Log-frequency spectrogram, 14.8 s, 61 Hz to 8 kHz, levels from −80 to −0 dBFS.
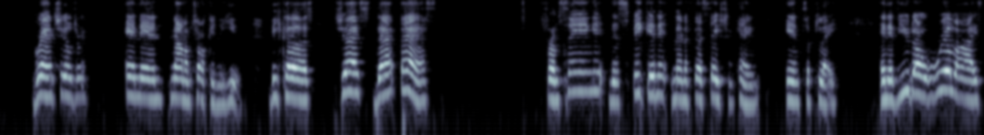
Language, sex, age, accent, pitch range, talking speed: English, female, 40-59, American, 205-250 Hz, 110 wpm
